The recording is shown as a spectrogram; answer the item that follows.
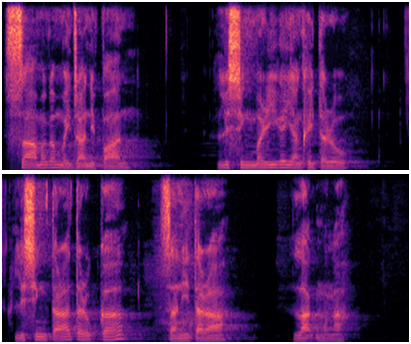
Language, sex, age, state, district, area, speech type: Manipuri, male, 18-30, Manipur, Kakching, rural, spontaneous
